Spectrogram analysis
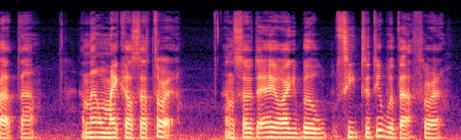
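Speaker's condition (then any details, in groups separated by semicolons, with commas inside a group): Brain injury; severe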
